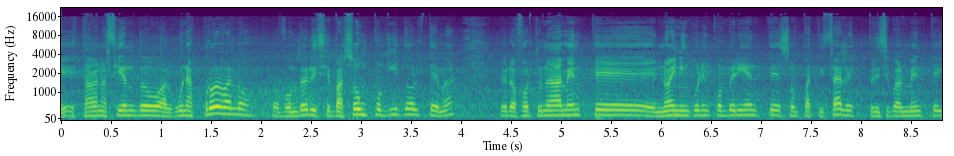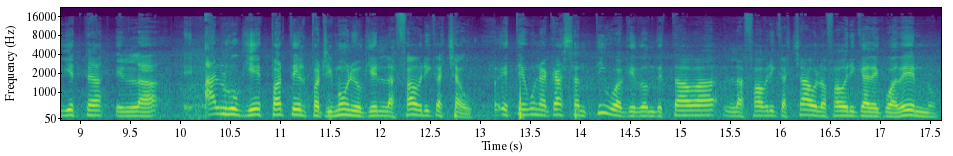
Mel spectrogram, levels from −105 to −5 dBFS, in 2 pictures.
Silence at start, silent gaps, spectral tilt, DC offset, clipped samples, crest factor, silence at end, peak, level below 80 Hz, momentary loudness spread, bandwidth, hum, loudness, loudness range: 0 s; none; -6 dB/octave; under 0.1%; under 0.1%; 16 dB; 0 s; -4 dBFS; -54 dBFS; 9 LU; 18 kHz; none; -20 LUFS; 4 LU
